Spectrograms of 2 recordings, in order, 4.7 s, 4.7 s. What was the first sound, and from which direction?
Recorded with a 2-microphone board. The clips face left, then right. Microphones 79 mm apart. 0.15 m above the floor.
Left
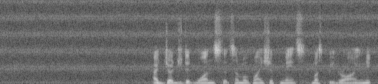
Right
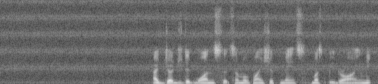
A man speaking, 35° right (ahead or behind).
